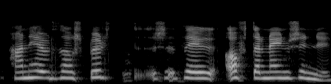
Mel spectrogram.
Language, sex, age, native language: Icelandic, female, 11, Icelandic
